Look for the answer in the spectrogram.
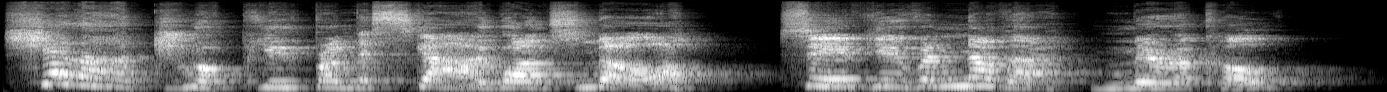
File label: See Player Dist, Male; Battle; Barks; Dialog; Sinecure Banneret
